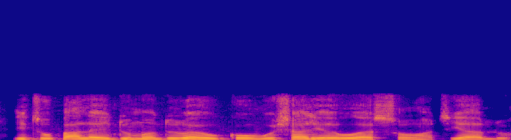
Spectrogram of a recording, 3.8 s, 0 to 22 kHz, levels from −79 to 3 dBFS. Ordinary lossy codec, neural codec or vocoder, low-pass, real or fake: none; codec, 24 kHz, 0.9 kbps, WavTokenizer, medium speech release version 2; 7.2 kHz; fake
